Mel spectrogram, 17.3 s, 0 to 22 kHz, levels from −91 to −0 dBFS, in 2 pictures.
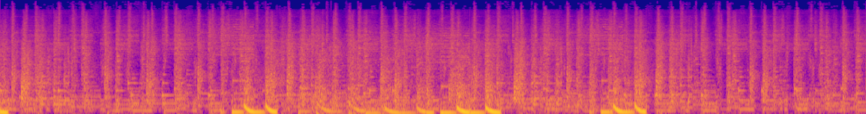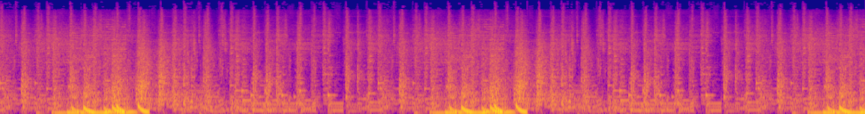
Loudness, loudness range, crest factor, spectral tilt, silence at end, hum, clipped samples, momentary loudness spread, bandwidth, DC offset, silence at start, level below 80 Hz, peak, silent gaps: -21 LUFS; 2 LU; 20 dB; -4 dB/octave; 0 s; none; under 0.1%; 8 LU; over 20 kHz; under 0.1%; 0 s; -24 dBFS; 0 dBFS; none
